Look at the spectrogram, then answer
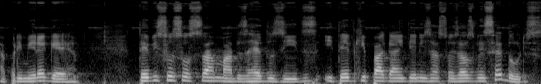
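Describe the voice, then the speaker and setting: At a fairly quick pace, a man uses an ordinary speaking voice, fairly high in pitch with ordinary pitch variation. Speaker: school history teacher. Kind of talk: online lecture. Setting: recorded virtual class.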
